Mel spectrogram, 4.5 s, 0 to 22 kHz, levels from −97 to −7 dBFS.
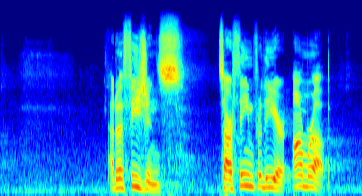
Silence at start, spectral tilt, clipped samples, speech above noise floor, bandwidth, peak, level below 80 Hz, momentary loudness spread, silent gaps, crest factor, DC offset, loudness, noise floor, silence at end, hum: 1.35 s; -3 dB/octave; under 0.1%; 35 dB; 16 kHz; -10 dBFS; -66 dBFS; 12 LU; none; 20 dB; under 0.1%; -27 LUFS; -62 dBFS; 0.5 s; none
